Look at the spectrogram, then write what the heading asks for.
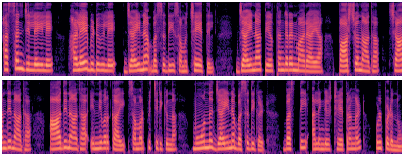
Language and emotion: Malayalam, neutral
